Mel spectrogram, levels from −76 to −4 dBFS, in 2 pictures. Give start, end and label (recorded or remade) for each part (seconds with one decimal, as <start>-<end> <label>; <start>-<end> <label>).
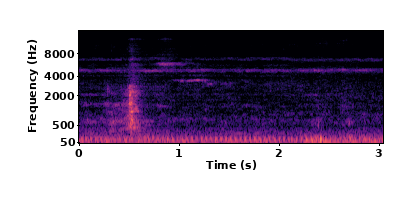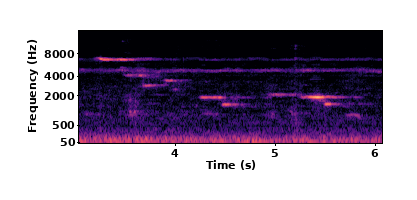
0.0-2.1 remade; 2.1-3.6 recorded; 3.6-6.1 remade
